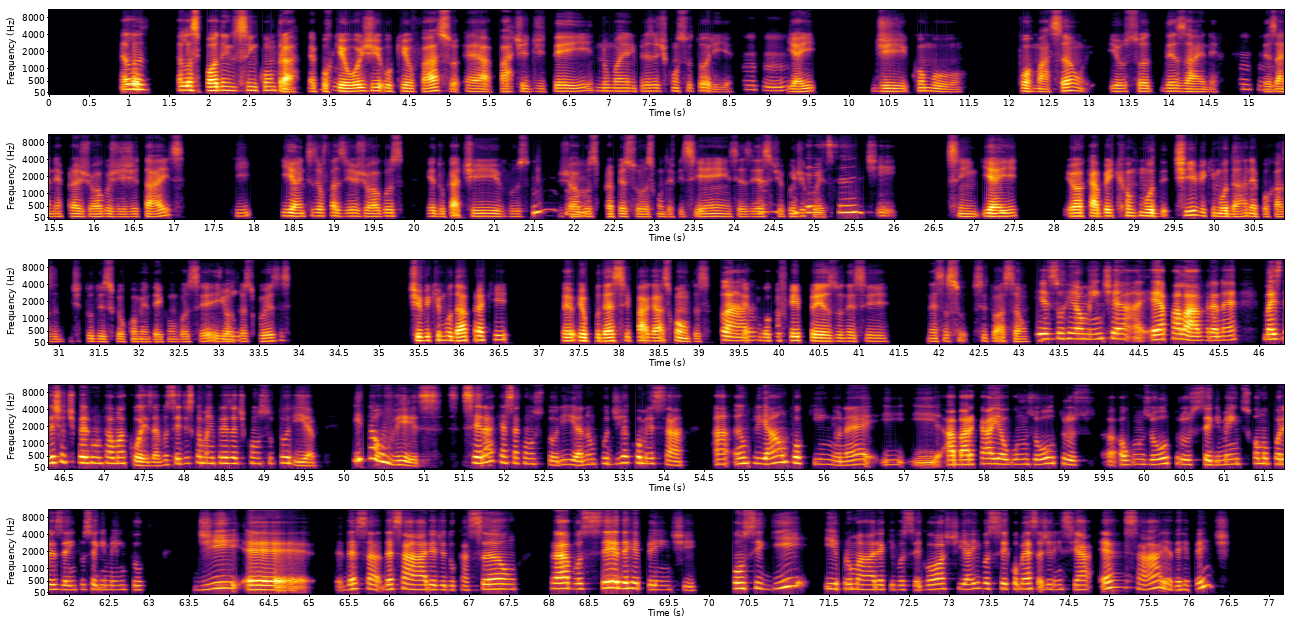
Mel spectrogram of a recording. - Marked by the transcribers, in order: none
- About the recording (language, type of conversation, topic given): Portuguese, advice, Como posso dizer não sem sentir culpa ou medo de desapontar os outros?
